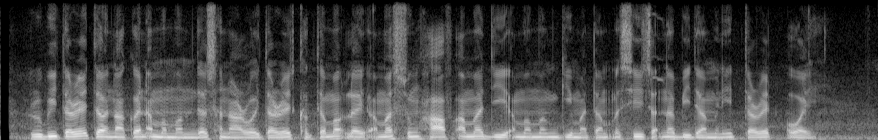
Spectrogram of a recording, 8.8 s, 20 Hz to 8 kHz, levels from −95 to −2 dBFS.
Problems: constant background noise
